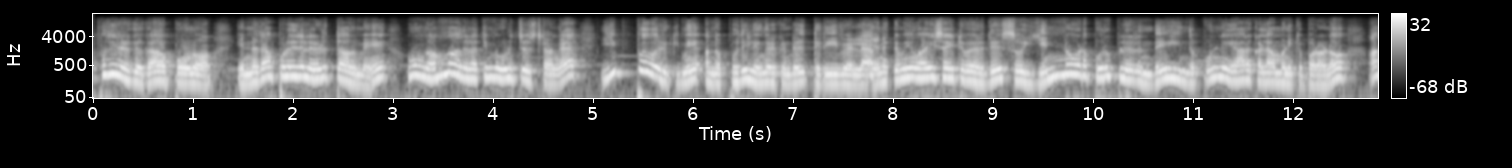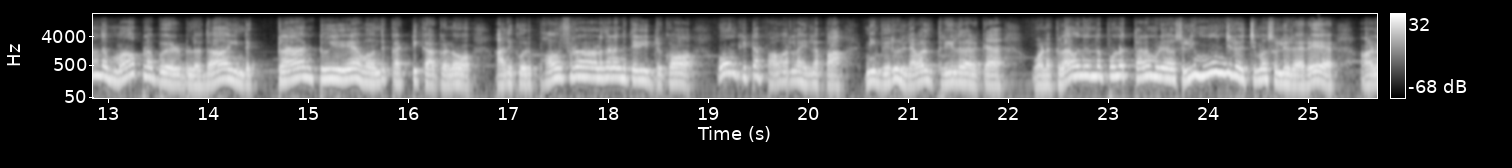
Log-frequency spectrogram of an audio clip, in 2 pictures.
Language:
Tamil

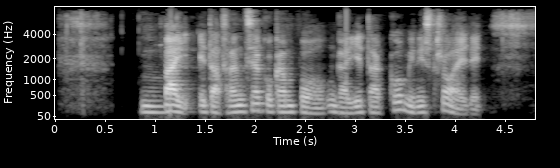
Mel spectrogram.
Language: Basque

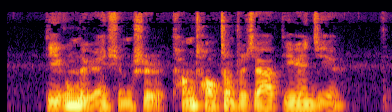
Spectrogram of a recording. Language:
Chinese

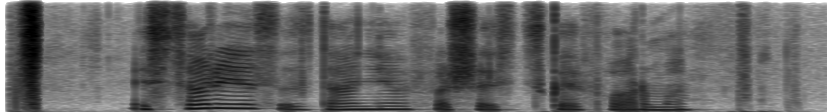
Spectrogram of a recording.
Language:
Russian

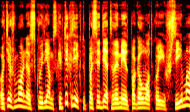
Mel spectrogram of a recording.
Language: Lithuanian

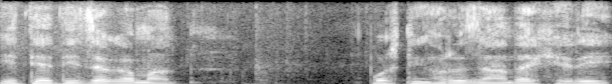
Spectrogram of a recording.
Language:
Nepali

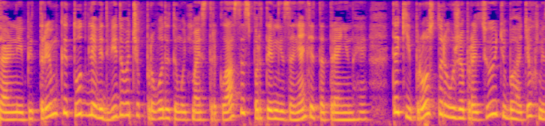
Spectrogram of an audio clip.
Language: Ukrainian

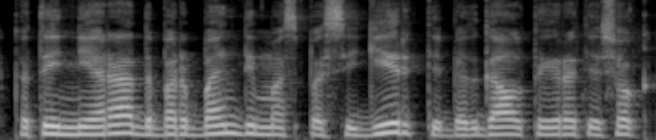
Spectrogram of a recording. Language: Lithuanian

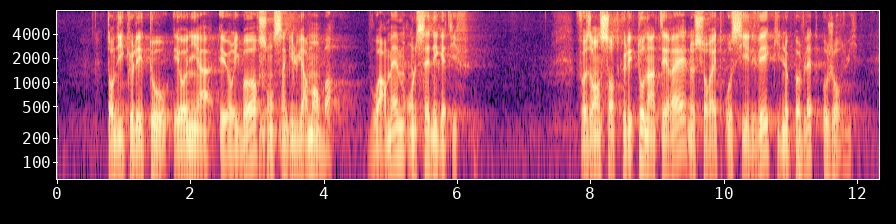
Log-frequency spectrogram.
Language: French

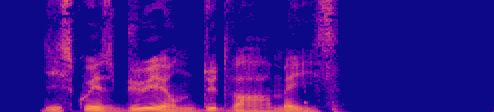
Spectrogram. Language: Breton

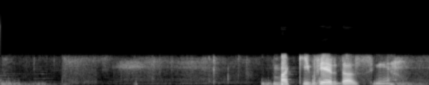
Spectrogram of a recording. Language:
Punjabi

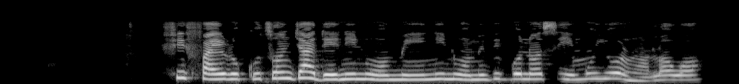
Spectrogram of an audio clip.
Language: Yoruba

